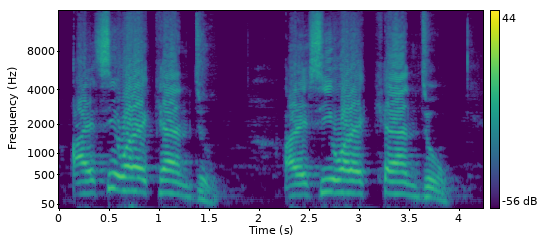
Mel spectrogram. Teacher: The intonation goes falling because it's a statement again.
